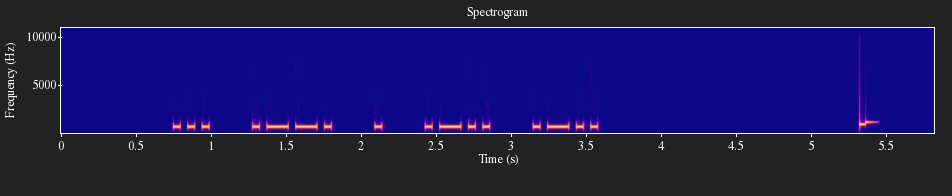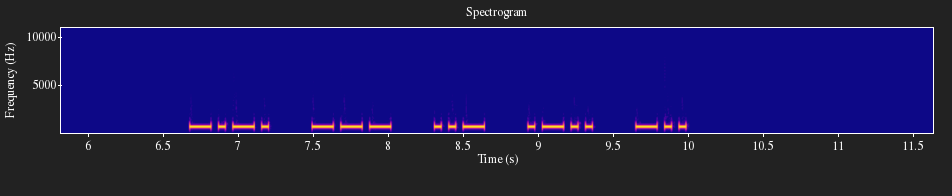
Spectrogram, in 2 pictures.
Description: Morse code, heard as a keyed tone, about 25 wpm, spaced as for 18 wpm, 700 Hz. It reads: SPELL COULD
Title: 2x Character Spacing - Top 200 Words - 25wpm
